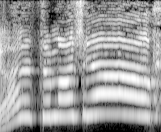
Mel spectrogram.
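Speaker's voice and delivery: high, slow, stretched-out screaming sports commentator call.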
